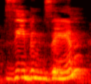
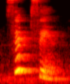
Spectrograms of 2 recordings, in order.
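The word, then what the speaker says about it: siebzehn: pronounced as Z but we do not pronounce 17 as zeben Zen we rather pronounce it as Zips Zips all right with that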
